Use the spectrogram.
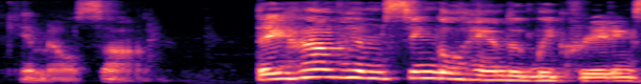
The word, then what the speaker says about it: Kim Il-sung: Kim Becoming the Sun, both of which are pronounced Kim Il-sung.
